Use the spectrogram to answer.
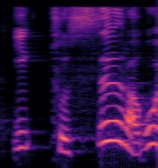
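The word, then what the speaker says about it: ΙΧΘΥΣ: 그리고 이 안에 있는 단어는 헬라어로 익투스라고 읽어요.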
